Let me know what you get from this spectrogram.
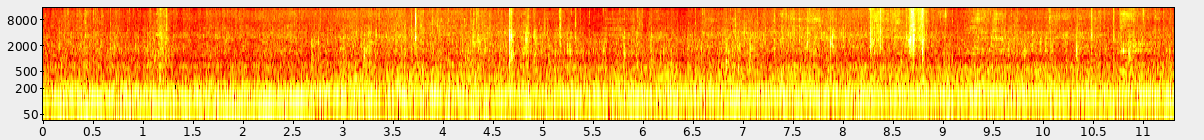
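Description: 1989 Ford Mustang GT's 5.0 V8 engine running while the car drives, heard from inside the cabin. The engine note steps up in pitch about two and a half seconds in as the revs rise, then holds steady.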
